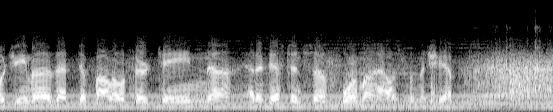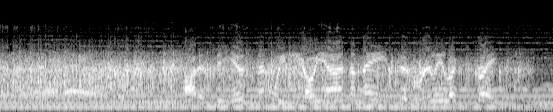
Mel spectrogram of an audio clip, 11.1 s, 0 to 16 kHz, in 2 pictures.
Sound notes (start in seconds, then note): 4.7 applause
